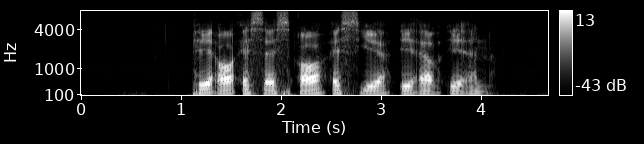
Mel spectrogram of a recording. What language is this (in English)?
Norwegian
